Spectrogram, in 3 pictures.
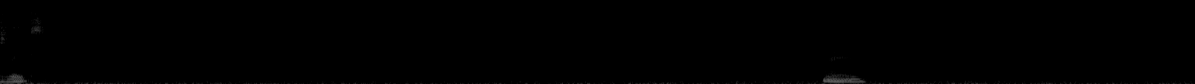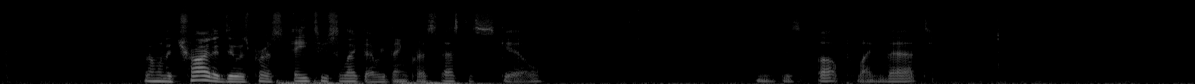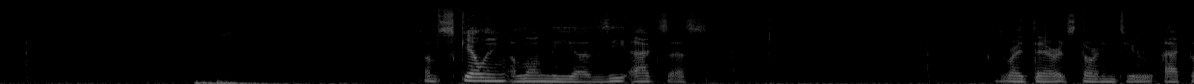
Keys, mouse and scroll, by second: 14.8 a, 18.2 click, 18.4 click, 19.2 click, 21.9 middle click, 28.4 click, 28.5 click, 29.4 click, 31.6 middle click, 34.4 middle click.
